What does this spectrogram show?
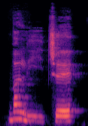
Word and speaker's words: valigie: Valigia, valigie could be spelt with an I, although they sound exactly the same.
